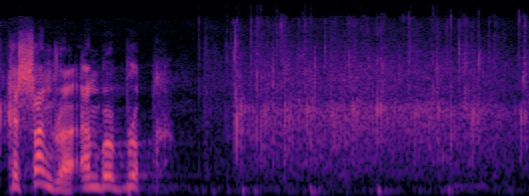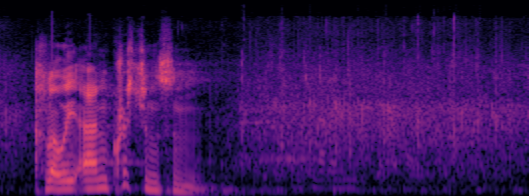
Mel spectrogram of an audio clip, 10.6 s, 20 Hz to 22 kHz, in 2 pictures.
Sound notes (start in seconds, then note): 2.0 audience applauding; 7.6 audience applauding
